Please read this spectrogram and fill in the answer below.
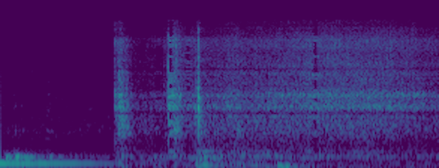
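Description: Swimmers diving into the pool: a low rumble during the first second, then sharp splashes about a second in and again just before two seconds as bodies hit the water, followed by steady churning and splashing of the water.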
